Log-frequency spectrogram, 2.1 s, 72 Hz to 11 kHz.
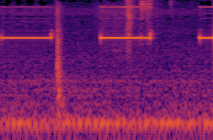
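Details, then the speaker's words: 2003 Forest River Georgetown Class A RV, 35,000 miles, LCI hydraulic leveling jacks all retracted after jack failure: steady high beep about once a second over low hum, all-retract error persisting; cause unconfirmed. "you hear the beeping sound here that beeping sound and again I will prove all these jacks are up"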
